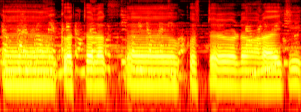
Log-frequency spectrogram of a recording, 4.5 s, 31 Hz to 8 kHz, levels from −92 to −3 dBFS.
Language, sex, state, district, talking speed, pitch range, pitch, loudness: Odia, male, Odisha, Khordha, 95 wpm, 120-125 Hz, 120 Hz, -17 LUFS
